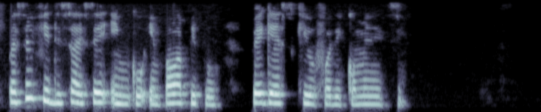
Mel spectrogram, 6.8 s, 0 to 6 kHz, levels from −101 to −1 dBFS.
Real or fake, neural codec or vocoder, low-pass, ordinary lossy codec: real; none; 5.4 kHz; none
